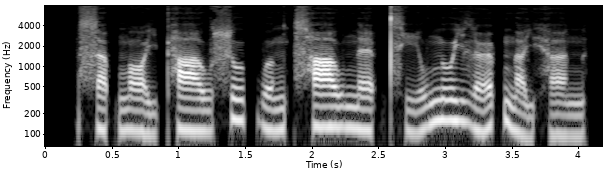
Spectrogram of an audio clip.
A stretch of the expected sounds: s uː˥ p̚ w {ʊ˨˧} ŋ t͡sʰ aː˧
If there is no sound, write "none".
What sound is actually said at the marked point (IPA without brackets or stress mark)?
ʊ˨˧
